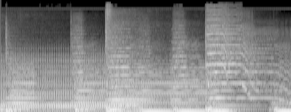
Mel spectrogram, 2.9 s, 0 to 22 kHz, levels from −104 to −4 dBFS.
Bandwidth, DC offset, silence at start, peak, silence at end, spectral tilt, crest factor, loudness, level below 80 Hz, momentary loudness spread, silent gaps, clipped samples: 18.5 kHz; under 0.1%; 0 s; -2 dBFS; 0 s; -5.5 dB/octave; 14 dB; -17 LUFS; -20 dBFS; 6 LU; none; under 0.1%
